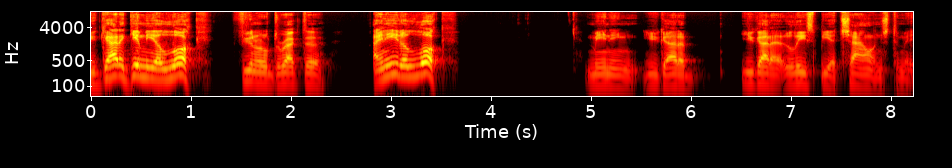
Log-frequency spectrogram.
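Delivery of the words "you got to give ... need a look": shrill, loud, high-pitched screaming. Acting out annoying a chess opponent, mock screaming. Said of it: "And then I'll start screaming".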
